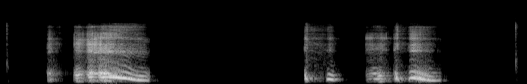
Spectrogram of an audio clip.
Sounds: Throat clearing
